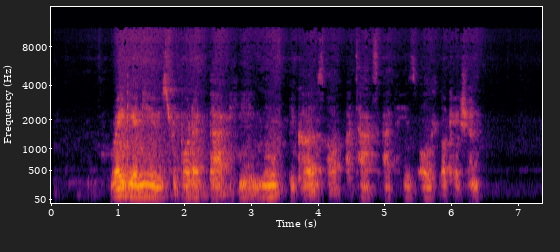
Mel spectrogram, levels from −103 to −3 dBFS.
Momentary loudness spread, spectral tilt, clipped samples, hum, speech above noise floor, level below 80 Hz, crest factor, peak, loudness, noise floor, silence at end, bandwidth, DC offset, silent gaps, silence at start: 17 LU; -6 dB/octave; under 0.1%; none; 43 dB; -60 dBFS; 22 dB; -16 dBFS; -36 LUFS; -79 dBFS; 0.95 s; 11.5 kHz; under 0.1%; none; 0.9 s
